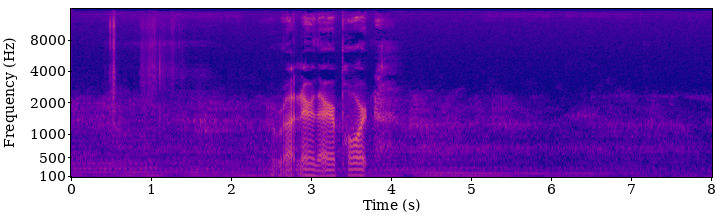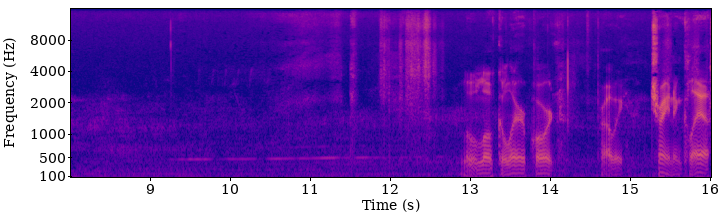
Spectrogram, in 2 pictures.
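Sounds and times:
light aircraft engine drone: 0.0 - 16.0.

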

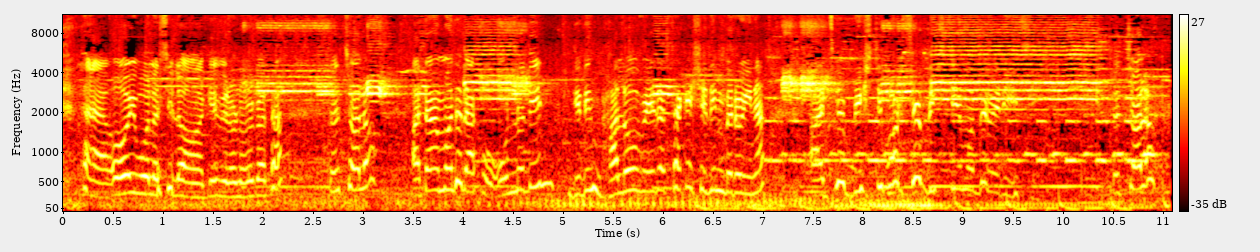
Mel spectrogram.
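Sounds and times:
road traffic rumble: 0.0 - 11.0
woman talking: 0.2 - 9.6, 10.6 - 11.0.

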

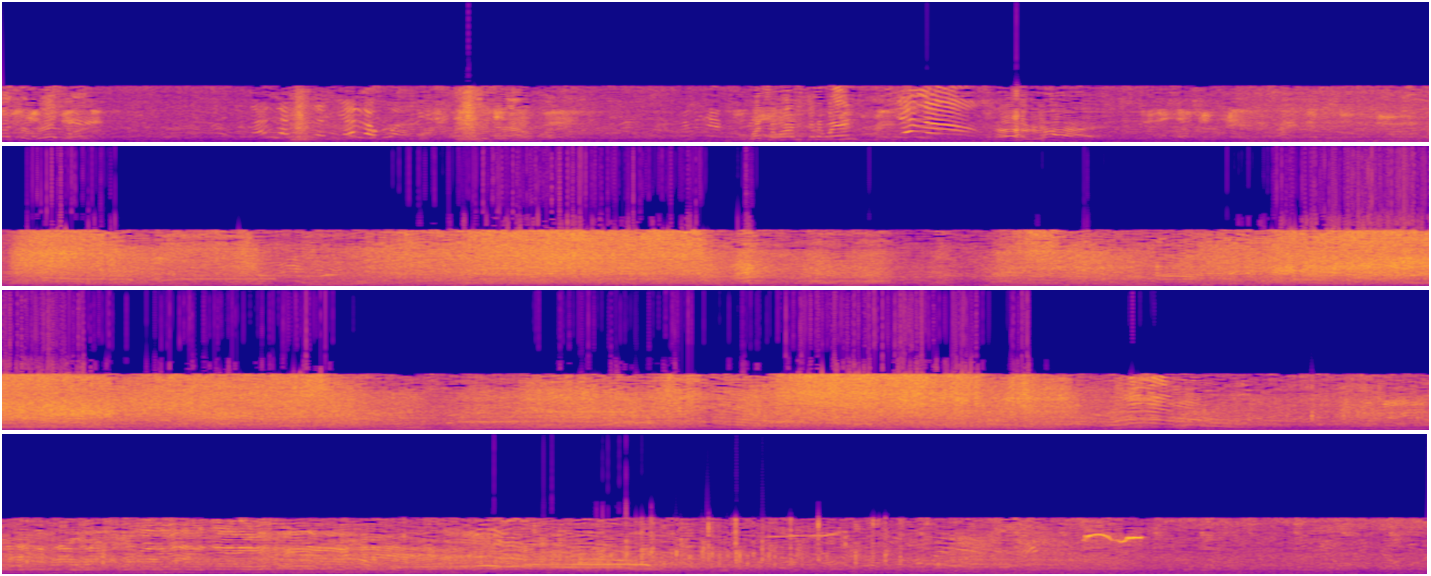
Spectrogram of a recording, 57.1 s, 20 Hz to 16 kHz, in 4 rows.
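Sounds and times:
monster truck engines revving: 0.0 - 57.0
stadium crowd din: 0.0 - 57.0.

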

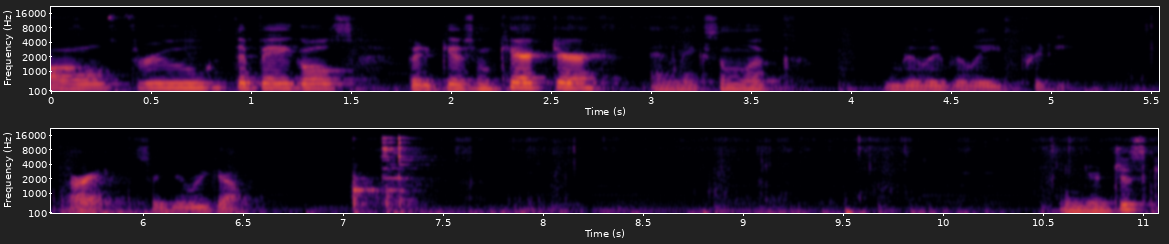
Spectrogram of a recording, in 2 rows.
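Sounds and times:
metal cup clinking on glass bowl: 7.0 - 7.6.

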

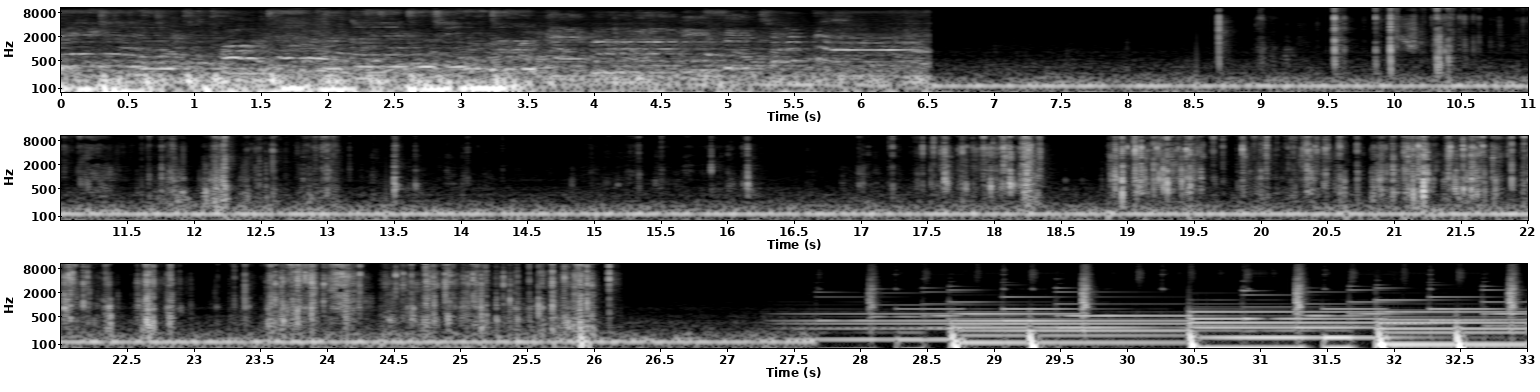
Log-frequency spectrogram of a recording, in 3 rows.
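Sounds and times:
foil wrapper crinkling and tearing: 8.7 - 26.2.

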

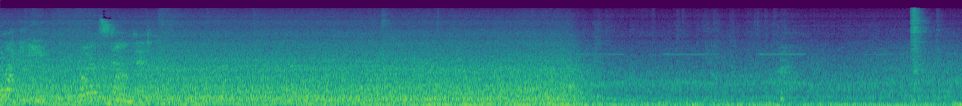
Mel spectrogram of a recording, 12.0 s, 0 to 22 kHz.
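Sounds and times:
bus engine and road noise: 0.0 - 12.0.

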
